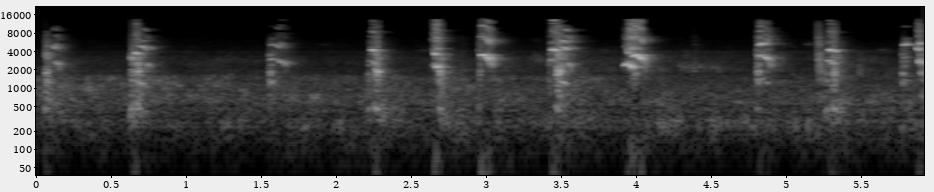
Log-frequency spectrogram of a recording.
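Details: Peregrine falcons in Melbourne's CBD (367 Collins St), 4 October 2020 at 09:29: short, sharp, high squeaky chips, about twelve in six seconds at an uneven pace, over a low steady city hum.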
